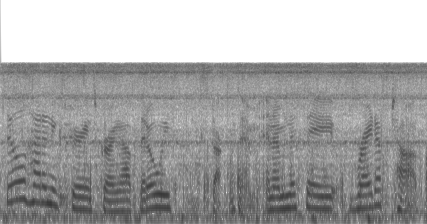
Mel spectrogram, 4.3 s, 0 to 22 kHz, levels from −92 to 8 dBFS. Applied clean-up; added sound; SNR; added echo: none; Boiling; 3 dB; none.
